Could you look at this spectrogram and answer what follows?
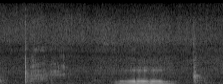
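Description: Chopped bell pepper and onions sizzle in a hot pan while being stirred, giving a steady, close frying hiss with a few sharp clicks from the utensil; a voice briefly calls out over it.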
